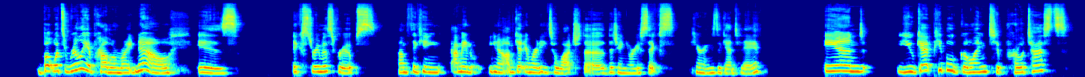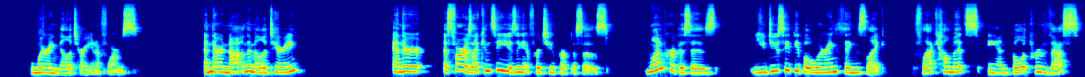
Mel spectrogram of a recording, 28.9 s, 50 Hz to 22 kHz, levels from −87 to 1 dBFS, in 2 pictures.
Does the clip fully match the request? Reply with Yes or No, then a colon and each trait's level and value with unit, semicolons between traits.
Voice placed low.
No: high, 240 Hz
